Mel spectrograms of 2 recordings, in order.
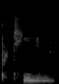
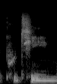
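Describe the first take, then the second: First: It is said with a French pronunciation. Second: It is said with an American English pronunciation. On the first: "but in French" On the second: "I know I say poutine"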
